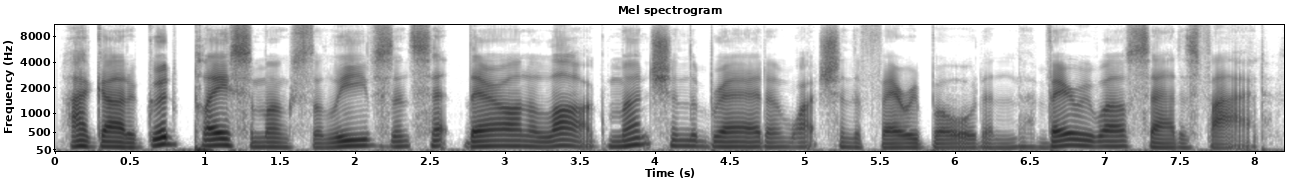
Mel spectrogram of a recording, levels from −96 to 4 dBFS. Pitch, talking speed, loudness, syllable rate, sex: 125 Hz, 190 wpm, -19 LUFS, 4.6 syllables/s, male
